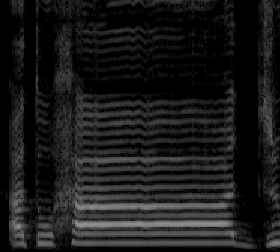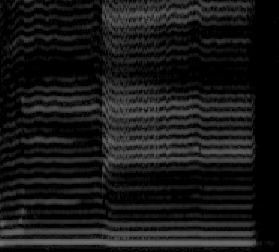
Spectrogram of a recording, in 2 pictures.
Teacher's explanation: پیش جون، نون یا زیر نی، اتحاجونی، اس طرح کر کے جیم کو لمبا کرنا ہے تھوڑا سا، پھر نون کے ساتھ سیدھا ملانا ہے کیونکہ تشدید آئی ہوئی ہے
